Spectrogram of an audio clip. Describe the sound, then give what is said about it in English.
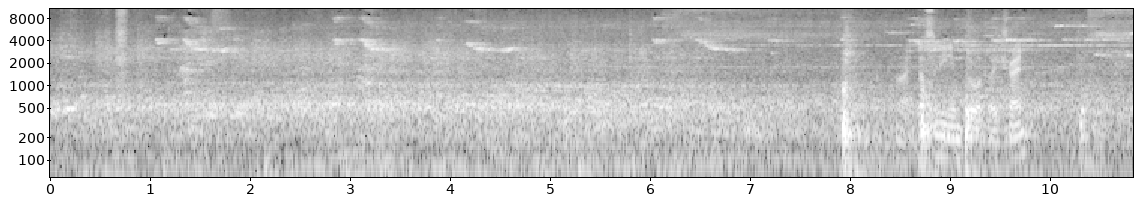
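An underground train bound for Ealing Broadway rolls in along the electric rails with a steady heavy rumble, high metallic wheel squeals drifting over it and a few sharp clanks near the end as it arrives. “Is an Ealing Broadway train.”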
